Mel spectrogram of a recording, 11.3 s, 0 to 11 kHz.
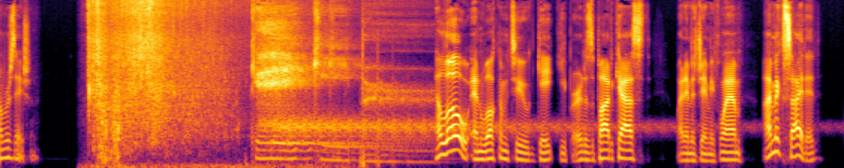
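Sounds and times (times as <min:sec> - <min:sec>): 
speech: 0:00.0 - 0:00.6, 0:03.4 - 0:04.5, 0:05.8 - 0:11.0
water splashing sound effect: 0:01.1 - 0:03.4
steady tone: 0:03.4 - 0:11.2.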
